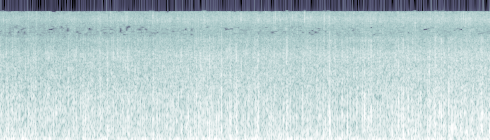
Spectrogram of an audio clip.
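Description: Heavy monsoon rain pours steadily over Luneta park in Manila, a dense, loud, unbroken hiss of drops striking surfaces close by.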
